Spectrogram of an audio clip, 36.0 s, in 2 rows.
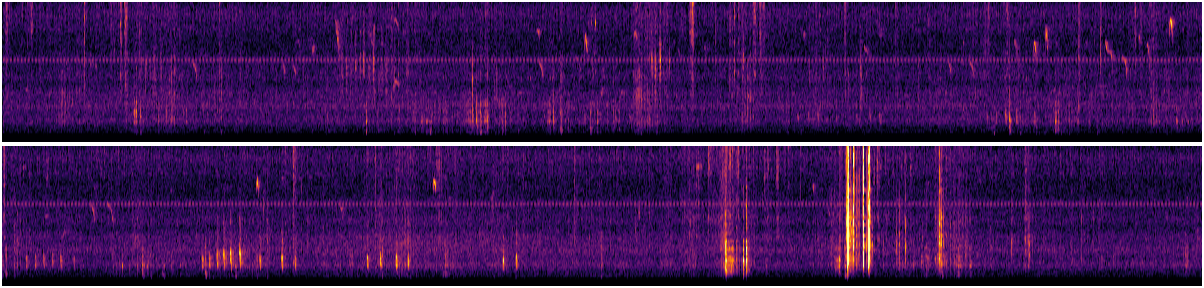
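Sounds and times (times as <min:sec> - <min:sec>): birds pecking at seed: 0:00.4 - 0:03.5, 0:26.5 - 0:34.3
faint high bird chirps: 0:14.0 - 0:24.7.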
